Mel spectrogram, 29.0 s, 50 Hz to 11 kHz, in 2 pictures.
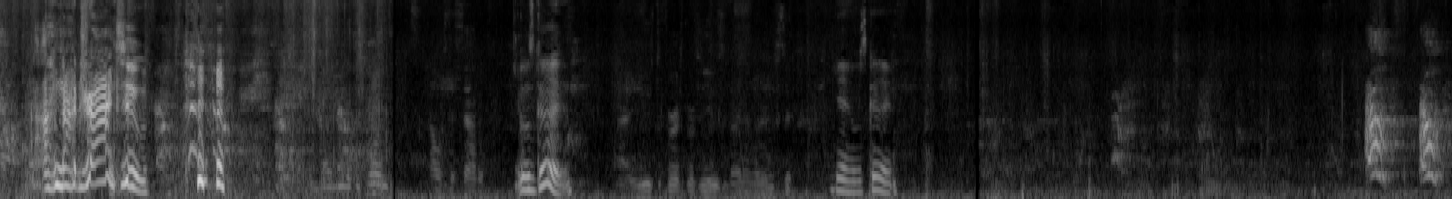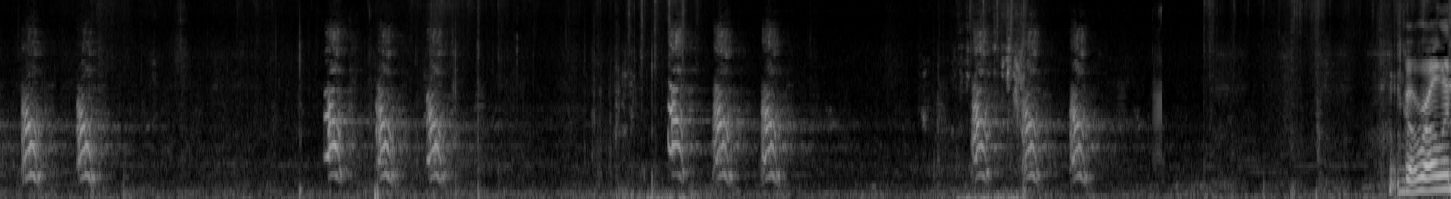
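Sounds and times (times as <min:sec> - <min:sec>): dog barking: 0:00.0 - 0:00.3, 0:01.6 - 0:03.9, 0:11.1 - 0:12.2, 0:13.6 - 0:15.8, 0:17.8 - 0:19.2, 0:21.2 - 0:22.6, 0:24.2 - 0:25.8.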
